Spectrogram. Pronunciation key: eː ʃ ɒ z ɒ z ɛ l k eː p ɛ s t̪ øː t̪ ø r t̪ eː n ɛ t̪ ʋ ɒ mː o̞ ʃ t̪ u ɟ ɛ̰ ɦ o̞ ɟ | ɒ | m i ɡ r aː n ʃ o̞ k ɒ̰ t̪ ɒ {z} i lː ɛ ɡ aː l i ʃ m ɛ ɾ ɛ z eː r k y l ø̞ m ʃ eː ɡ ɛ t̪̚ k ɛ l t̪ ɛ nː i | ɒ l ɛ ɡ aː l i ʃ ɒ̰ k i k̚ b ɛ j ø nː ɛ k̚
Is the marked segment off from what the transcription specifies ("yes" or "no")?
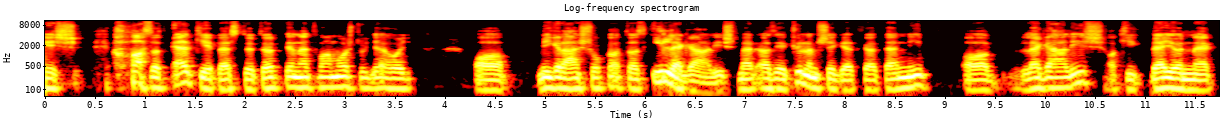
no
